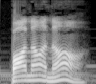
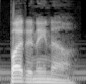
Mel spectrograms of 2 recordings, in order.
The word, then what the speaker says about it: banana: If you are syllable timed, you say banana. 3 clear sounds. A native speaker says banana. The first and last have become lazy schwas. Only the middle na is clear.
